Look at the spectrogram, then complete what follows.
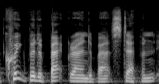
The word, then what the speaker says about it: Stepn: So let's start off with the largest one, the most well-known perhaps, which is a project called Stepn, and that is spelled S-T-E-P-N, Stepn.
